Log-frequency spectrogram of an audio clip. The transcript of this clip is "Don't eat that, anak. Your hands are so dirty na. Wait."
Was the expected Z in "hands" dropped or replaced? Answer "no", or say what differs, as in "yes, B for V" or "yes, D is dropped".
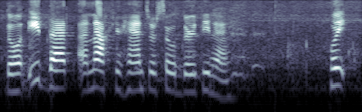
yes, S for Z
